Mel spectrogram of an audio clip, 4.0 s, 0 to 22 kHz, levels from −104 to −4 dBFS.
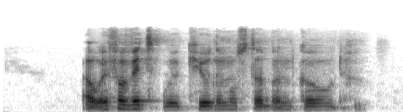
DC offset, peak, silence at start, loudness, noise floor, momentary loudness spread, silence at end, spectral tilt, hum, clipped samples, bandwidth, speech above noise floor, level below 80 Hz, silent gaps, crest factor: under 0.1%; -4 dBFS; 0.85 s; -24 LUFS; -83 dBFS; 11 LU; 0.55 s; -5 dB/octave; none; under 0.1%; 8 kHz; 59 dB; -68 dBFS; none; 22 dB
